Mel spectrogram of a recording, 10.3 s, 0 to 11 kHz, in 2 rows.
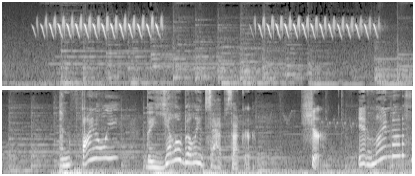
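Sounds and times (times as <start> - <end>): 
dark-eyed junco trilling with fast runs of high chips: 0.4 - 2.2, 3.0 - 4.8, 7.7 - 10.2
speech: 0.8 - 2.2, 5.9 - 10.2.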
